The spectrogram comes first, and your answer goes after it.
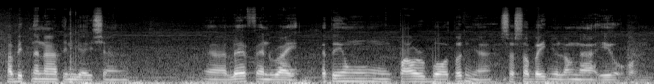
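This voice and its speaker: A man's voice: medium pitch, steady tone, normal speed, mellow. Filipino man demonstrating gear over background noise. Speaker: vlogger, product reviewer. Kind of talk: casual unboxing and demo talk to viewers.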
